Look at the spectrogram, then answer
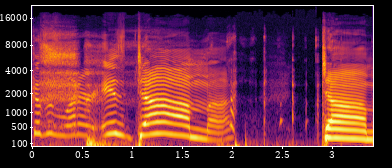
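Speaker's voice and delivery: shrill, loud, fed-up screaming. Reacting to a letter they call stupid, screaming. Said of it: "I'm screaming because it's so stupid".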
